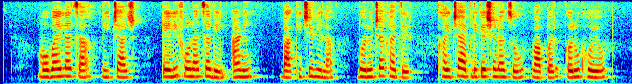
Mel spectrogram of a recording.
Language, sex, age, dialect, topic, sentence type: Marathi, female, 41-45, Southern Konkan, banking, question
